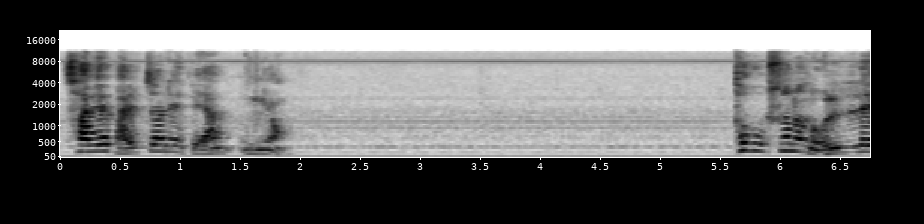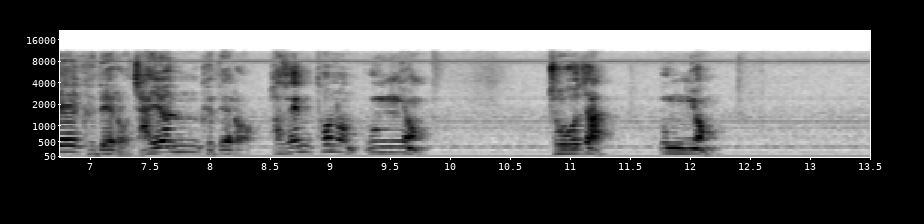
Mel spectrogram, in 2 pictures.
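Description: An older man speaks calmly and with emphasis, close to a microphone.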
